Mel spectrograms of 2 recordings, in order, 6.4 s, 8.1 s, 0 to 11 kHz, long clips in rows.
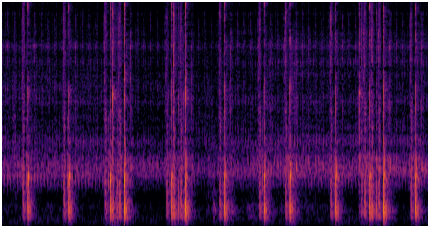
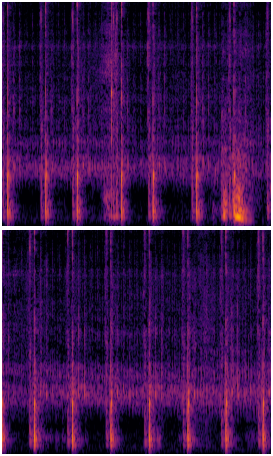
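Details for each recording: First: Microcosm M17 1.6cc hit-and-miss model engine, mixture richened quite a bit while being dialled in: sharp firing pops in uneven clusters about every second, some doubled, over quiet gaps; running rich, and the owner wonders whether it will die from over-richness again. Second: Microcosm M17 1.6cc model hit-and-miss engine being revived; it had been dying from over-richness and flooding, cleared by holding the exhaust open and turning it over. It now gives crisp single pops, under two per second, with quiet gaps: normal hit-and-miss running.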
